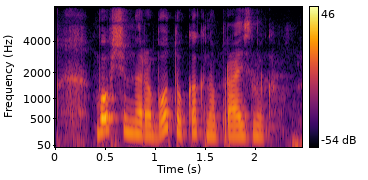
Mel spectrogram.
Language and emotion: Russian, neutral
